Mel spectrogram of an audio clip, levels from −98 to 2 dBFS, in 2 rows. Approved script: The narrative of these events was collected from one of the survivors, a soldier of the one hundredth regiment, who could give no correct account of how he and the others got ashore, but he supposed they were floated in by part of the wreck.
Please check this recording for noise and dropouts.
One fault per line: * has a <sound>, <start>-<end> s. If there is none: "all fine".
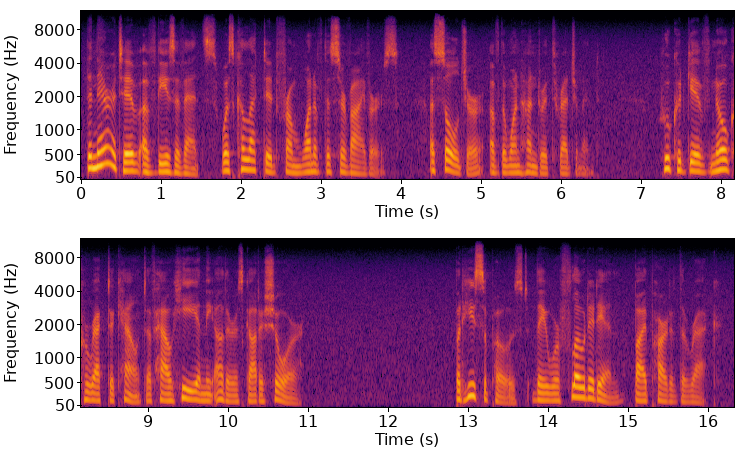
all fine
